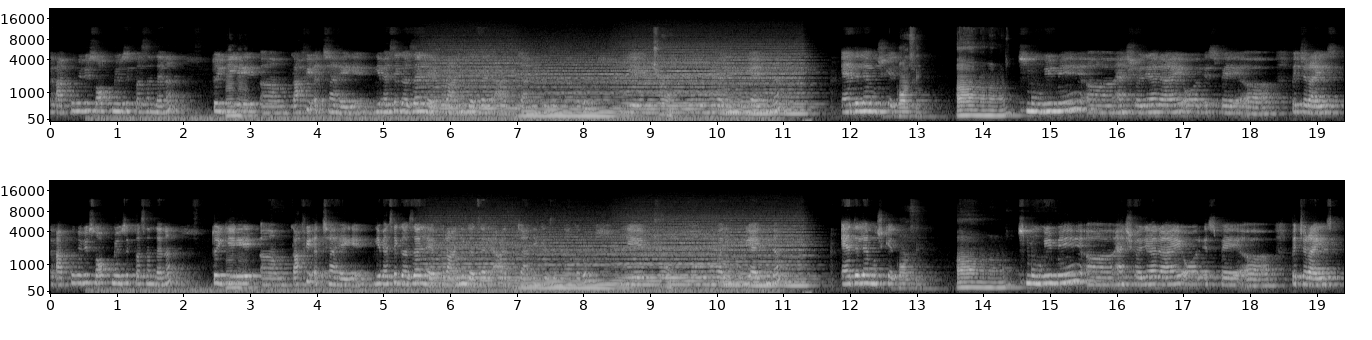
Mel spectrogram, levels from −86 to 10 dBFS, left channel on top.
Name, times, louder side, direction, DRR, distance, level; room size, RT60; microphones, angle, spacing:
voice 1, 0.0-1.8 2.4-9.0 9.6-11.0 11.9-12.7 14.5-19.2, right 1 dB, 85° right, 2 dB, 2.4 m, -25 dB
sound 1, 0.5-11.0, left 1 dB, 75° left, 2.2 m, -39 dB
voice 2, 2.6-3.0 9.0-9.4 12.5-13.1 13.6-14.4, left 3 dB, 55° left, 10 dB, 1.0 m, -26 dB
sound 2, 5.4-11.3, equal, 5° left, 2.2 m, -26 dB
16.0 x 5.5 x 9.9 m, 0.99 s
head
